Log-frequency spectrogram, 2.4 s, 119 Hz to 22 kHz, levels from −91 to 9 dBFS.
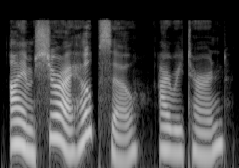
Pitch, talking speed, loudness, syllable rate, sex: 220 Hz, 200 wpm, -19 LUFS, 5.2 syllables/s, female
